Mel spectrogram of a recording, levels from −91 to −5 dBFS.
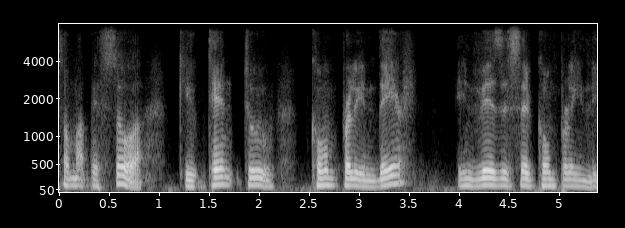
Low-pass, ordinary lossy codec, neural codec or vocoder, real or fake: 7.2 kHz; Opus, 16 kbps; codec, 16 kHz in and 24 kHz out, 0.4 kbps, LongCat-Audio-Codec, fine tuned four codebook decoder; fake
